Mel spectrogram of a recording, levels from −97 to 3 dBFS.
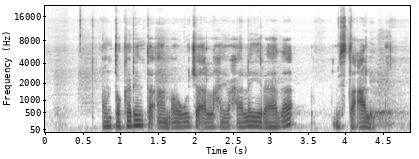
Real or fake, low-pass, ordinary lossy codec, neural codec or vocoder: fake; none; none; vocoder, 44.1 kHz, 128 mel bands every 512 samples, BigVGAN v2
